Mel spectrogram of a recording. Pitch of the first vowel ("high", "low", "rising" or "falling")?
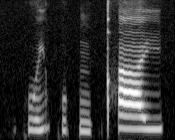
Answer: rising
